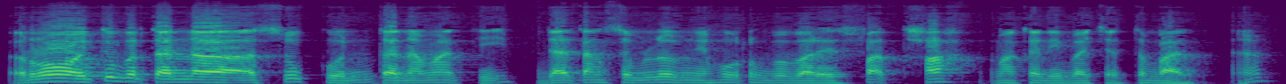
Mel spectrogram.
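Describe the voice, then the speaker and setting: A man with a Malaysian Malay accent teaching Quran recitation rules. He chants short phrases, then drops into quiet spoken explanation and patiently corrects mistakes syllable by syllable. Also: lowish voice, moderate pace, lo-fi sound.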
